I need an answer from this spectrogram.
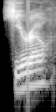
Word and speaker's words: gyro: that is, and also I've never learned how to pronounce that word, gyro, but I think it's uh hero is what people say, but I say gyro because that's what it looks like.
